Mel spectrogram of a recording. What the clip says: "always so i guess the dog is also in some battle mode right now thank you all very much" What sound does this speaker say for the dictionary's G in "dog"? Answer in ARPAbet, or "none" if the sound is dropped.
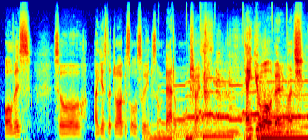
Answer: G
